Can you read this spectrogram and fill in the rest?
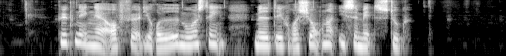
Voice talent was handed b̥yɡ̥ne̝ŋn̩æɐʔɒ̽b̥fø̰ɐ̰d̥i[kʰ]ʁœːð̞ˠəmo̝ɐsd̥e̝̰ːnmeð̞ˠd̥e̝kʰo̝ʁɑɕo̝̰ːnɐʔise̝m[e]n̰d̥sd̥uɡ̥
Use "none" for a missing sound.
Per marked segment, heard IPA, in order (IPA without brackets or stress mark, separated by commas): none, e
